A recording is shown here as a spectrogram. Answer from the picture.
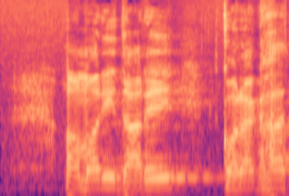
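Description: Speech only: a man reading aloud into a microphone, starting about half a second in after a short pause, with a brief break near the end.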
